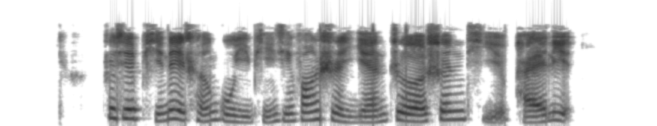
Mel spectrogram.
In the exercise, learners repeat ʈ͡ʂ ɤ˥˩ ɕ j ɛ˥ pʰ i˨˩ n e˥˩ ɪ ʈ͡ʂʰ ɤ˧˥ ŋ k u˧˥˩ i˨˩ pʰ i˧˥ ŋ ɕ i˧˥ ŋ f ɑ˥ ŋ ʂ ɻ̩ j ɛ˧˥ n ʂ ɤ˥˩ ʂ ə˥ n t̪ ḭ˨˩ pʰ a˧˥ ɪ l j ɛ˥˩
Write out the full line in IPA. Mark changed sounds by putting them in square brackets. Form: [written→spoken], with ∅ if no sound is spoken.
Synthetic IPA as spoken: ʈ͡ʂ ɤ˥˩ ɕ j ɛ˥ pʰ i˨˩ n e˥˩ ɪ ʈ͡ʂʰ ɤ˧˥ ŋ k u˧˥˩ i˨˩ pʰ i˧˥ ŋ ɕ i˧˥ ŋ f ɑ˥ ŋ ʂ ɻ̩ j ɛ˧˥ n [ʂ→ʈ͡ʂ] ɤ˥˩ ʂ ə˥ n [t̪→t̪ʰ] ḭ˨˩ pʰ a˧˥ ɪ l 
